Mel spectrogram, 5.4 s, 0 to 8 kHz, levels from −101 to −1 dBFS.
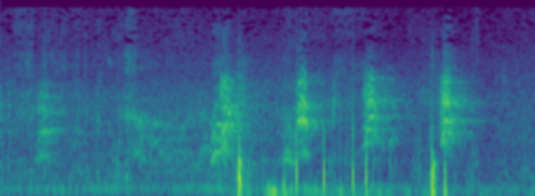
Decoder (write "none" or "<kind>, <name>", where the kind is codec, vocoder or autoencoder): none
